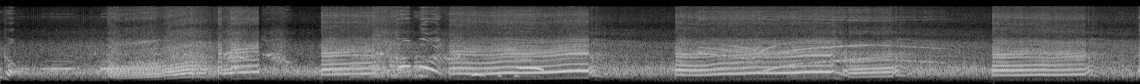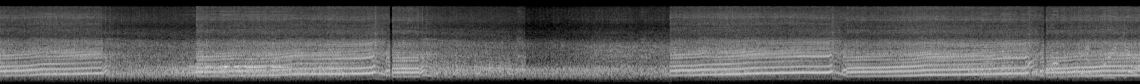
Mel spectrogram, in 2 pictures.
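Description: A motorcycle engine revs up repeatedly as it shifts through gears and speeds along.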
